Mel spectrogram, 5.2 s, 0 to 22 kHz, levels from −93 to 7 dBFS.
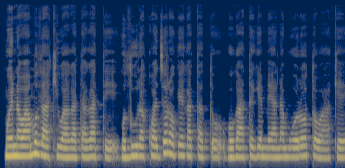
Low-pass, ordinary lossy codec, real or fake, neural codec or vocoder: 19.8 kHz; none; real; none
